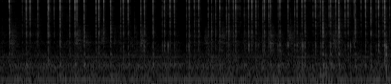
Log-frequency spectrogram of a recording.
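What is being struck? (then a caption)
Oak wooden tabletop edge. Long pale pink acrylic nails tap quickly along the edge of a solid oak-grain wooden tabletop. The result is a rapid, uneven stream of sharp, dry clicks with bright, high tips that die away almost instantly, over a steady low rumble.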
